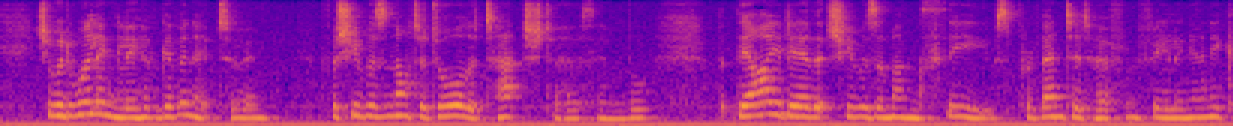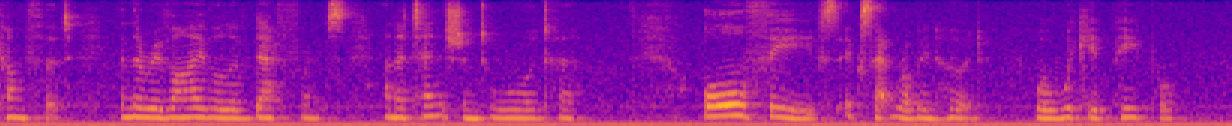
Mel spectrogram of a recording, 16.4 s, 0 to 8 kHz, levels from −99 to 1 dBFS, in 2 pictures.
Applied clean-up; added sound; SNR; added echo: none; none; none; none.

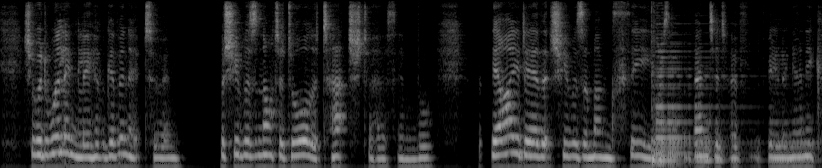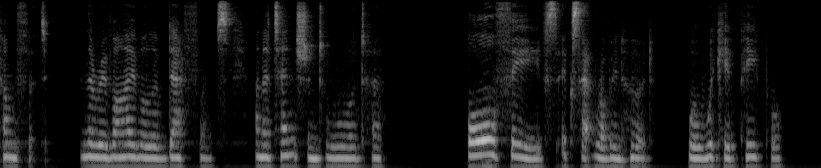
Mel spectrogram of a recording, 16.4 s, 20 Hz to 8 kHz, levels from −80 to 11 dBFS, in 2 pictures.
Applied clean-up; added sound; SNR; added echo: neural mask model RNNoise.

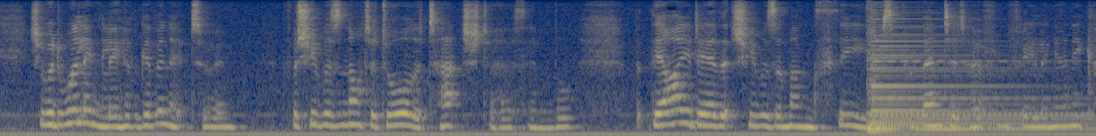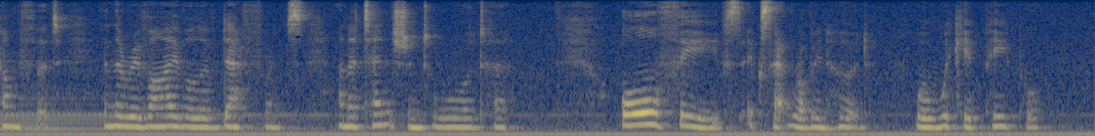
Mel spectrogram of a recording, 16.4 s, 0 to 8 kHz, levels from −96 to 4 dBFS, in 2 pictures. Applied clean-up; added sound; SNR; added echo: none; Strum; 10 dB; none.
